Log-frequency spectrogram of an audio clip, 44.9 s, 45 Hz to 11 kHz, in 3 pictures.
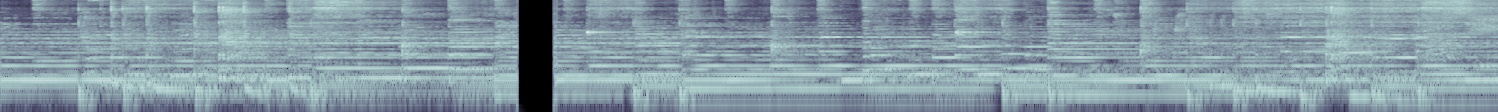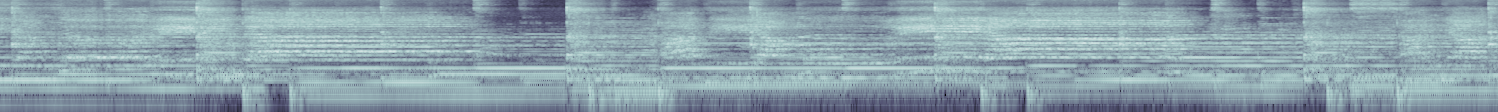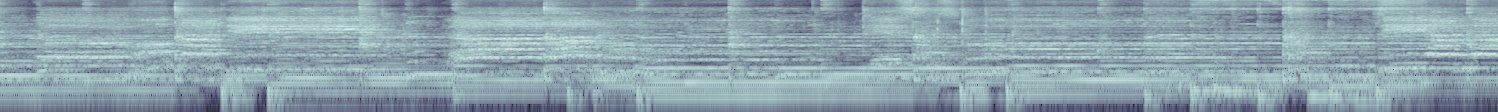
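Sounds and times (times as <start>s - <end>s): choir singing a hymn: 14.1s - 44.9s.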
